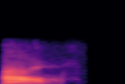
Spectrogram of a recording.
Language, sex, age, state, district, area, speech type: Nepali, female, 45-60, West Bengal, Jalpaiguri, urban, conversation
